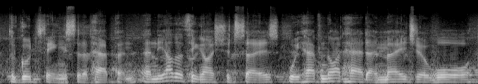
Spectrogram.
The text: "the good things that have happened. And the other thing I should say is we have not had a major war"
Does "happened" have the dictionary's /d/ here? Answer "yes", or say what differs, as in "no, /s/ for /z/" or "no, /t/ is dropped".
yes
